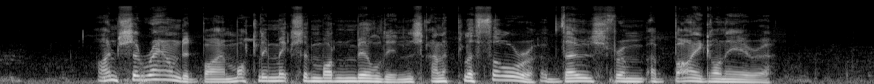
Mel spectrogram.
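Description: An older man talks calmly, close to the microphone.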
